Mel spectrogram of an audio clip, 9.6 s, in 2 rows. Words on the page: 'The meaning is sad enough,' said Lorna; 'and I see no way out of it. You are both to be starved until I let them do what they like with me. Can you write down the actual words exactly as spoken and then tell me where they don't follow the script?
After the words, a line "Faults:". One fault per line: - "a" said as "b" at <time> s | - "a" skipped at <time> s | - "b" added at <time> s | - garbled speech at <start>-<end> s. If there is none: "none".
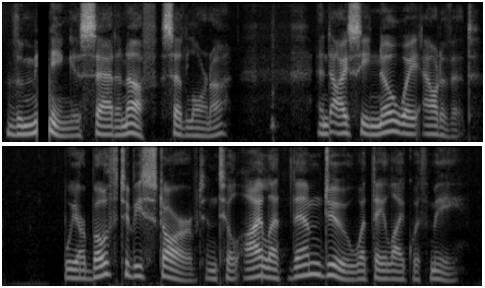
'The meaning is sad enough,' said Lorna; 'and I see no way out of it. We are both to be starved until I let them do what they like with me.
Faults:
- "You" said as "We" at 5.4 s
